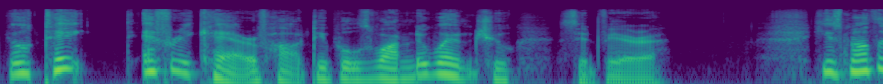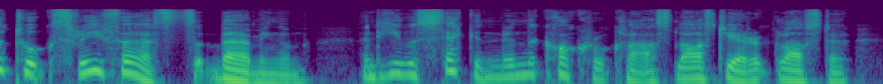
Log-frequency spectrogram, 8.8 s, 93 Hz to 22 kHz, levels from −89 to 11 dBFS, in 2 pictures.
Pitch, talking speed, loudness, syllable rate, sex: 140 Hz, 205 wpm, -22 LUFS, 6.1 syllables/s, male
